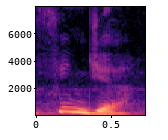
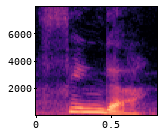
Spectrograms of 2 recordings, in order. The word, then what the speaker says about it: finger: Seringkali itu kita dengar orang membacanya finja. Yang benar adalah finger.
